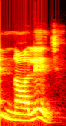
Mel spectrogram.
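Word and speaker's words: knowledge: पढ़ेंगे के सेलेट हो जाएगा तो क्या पढ़ेंगे नॉलेज नाइट नाइट में भी के एन से पहले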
